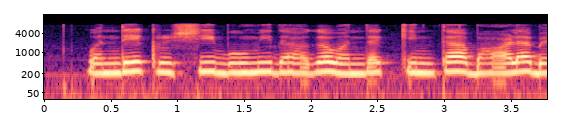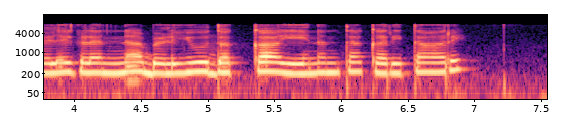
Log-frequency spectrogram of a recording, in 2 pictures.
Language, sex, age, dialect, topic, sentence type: Kannada, female, 31-35, Dharwad Kannada, agriculture, question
